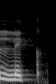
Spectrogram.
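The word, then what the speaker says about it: lick: क्लिक का मतलब दबाना और ये है लिक इसको लाइक ना पढ़े लिक का मतलब होता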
